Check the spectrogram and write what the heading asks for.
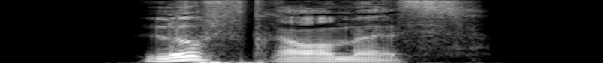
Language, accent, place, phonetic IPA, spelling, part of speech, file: German, Germany, Berlin, [ˈlʊftˌʁaʊ̯məs], Luftraumes, noun, De-Luftraumes.ogg
- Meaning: genitive singular of Luftraum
